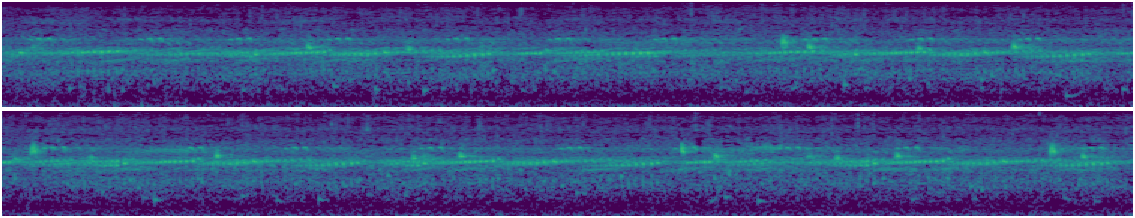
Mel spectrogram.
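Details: At a lake, frogs keep up a thick, constant chorus of buzzing trills, with scattered louder clicks and chirps rising above the steady wall of sound.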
